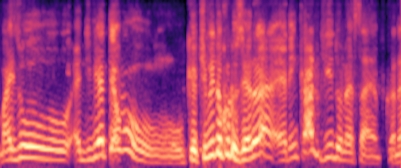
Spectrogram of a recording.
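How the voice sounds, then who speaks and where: Recorded dry and close with no echo, a man speaks at a moderate pace with very wide pitch swings. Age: 60s. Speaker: football fan. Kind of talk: casual chat. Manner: halting, repeats words.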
